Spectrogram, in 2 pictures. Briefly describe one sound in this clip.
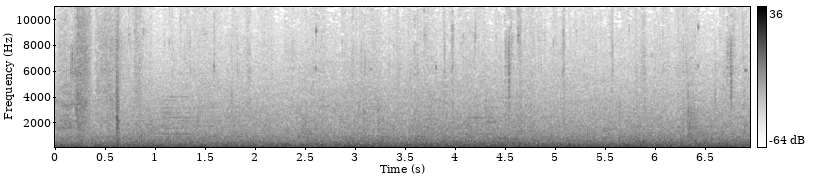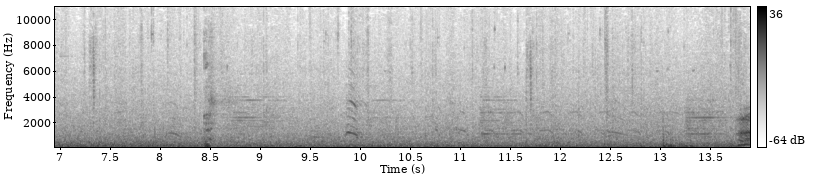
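Footsteps shuffle softly on concrete.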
